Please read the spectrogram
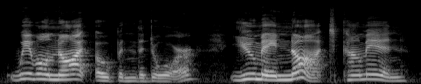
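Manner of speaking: put-on loud, emphatic kids' refusal; firm refusal. A narrator's reading. Brother and Sister Kid bar the wolf, loud firm voice. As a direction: refuse loudly, leaning on NOT.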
